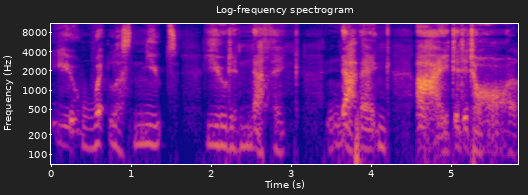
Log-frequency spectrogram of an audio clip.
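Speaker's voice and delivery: really creepy voice, very slow and loud. Retelling a story, speaker voices the voice that spoke up, really creepy. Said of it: "the really creepy voice".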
